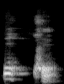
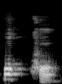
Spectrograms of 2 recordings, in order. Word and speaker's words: পক্ষ: শব্দটির উচ্চারণ হবে পক্ষ। পক্ষ। কেননা আমরা তিন নম্বর নিয়ম অনুযায়ী দেখছি আদি অ এর পরে অ এর সাথে অকার রয়েছে। এরপরে খিও আছে। তাহলে অটি ও রূপে উচ্চারিত হচ্ছে।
